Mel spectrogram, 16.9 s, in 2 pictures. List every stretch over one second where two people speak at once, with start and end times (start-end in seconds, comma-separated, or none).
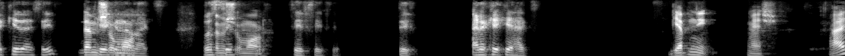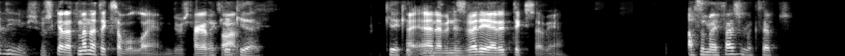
none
